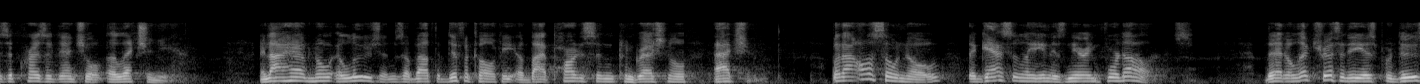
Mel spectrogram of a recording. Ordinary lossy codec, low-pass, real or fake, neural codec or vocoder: AAC, 48 kbps; 7.2 kHz; fake; codec, 16 kHz in and 24 kHz out, 1.1 kbps, FireRedTTS-2 codec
